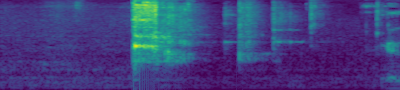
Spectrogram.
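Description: One sharp clink as a drinking tumbler and its plastic lid are handled and set against a stone countertop, followed by a few lighter clicks and taps.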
